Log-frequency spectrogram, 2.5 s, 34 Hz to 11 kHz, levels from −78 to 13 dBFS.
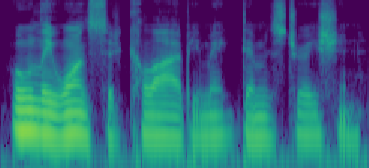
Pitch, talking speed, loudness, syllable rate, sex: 105 Hz, 145 wpm, -17 LUFS, 5.3 syllables/s, male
